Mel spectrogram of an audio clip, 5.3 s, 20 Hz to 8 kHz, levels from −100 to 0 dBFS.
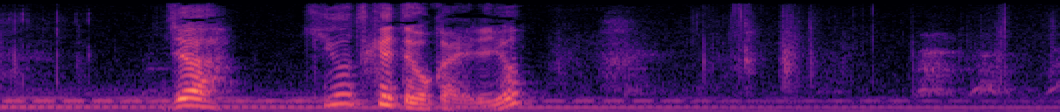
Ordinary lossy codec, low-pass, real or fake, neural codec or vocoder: none; 7.2 kHz; real; none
